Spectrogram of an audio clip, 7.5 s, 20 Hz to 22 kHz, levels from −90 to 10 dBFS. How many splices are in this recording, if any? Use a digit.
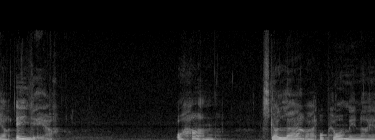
1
